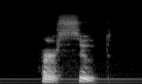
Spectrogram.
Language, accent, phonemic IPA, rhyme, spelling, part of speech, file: English, US, /hɚˈsut/, -uːt, hirsute, adjective / noun, En-us-hirsute.ogg
- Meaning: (adjective) Covered in hair or bristles; hairy; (noun) Someone or something that is hirsute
